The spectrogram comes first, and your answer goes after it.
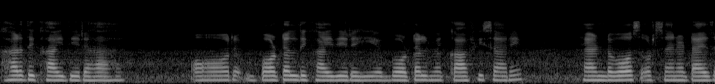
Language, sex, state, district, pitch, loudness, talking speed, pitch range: Hindi, female, Maharashtra, Pune, 195 Hz, -31 LUFS, 170 wpm, 190-200 Hz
